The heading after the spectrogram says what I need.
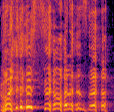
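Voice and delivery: high, loud, laughing alarm; real laugh bursting through the questions; laughing disbelief. Real, not acted. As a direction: crack up in startled disbelief. Startled by noise of cat.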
